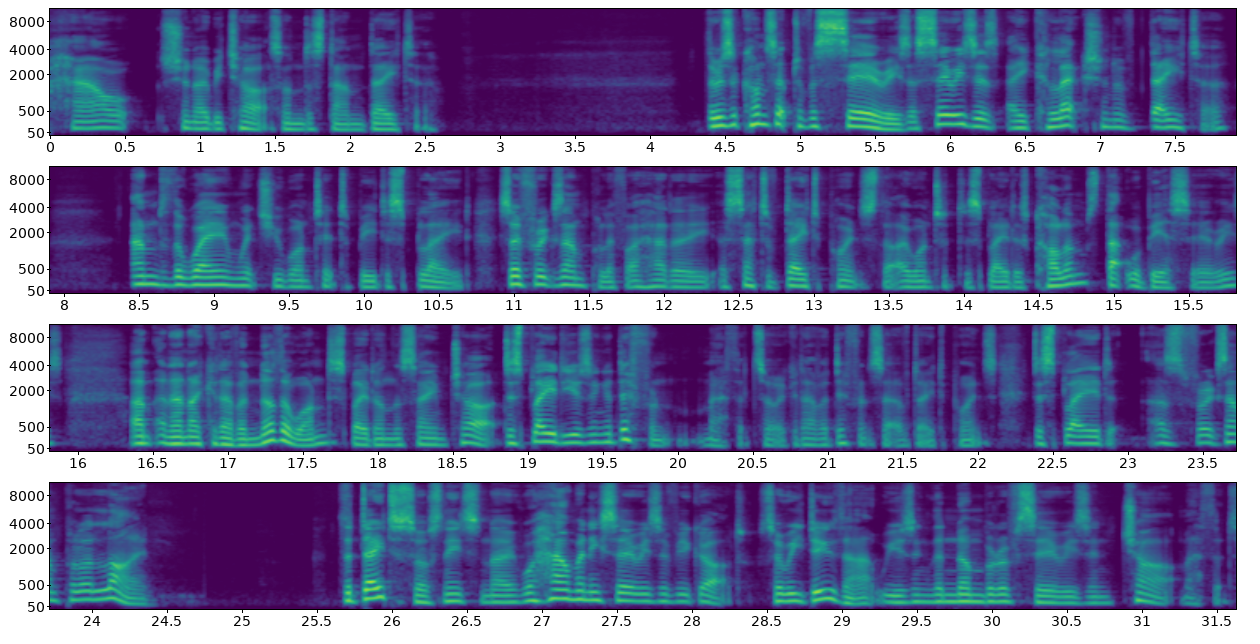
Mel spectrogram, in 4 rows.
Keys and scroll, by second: 30.0 shift+Return, 30.3 shift+[, 30.4 shift+Return.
